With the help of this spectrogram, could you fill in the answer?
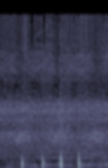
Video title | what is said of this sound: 토종벌 올해 채밀이 기대됩니다 ~장수말벌 피해방지망 설치시기~ | 두드려 보면 묵직한 소리 이런 소리가 돼야 됩니다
